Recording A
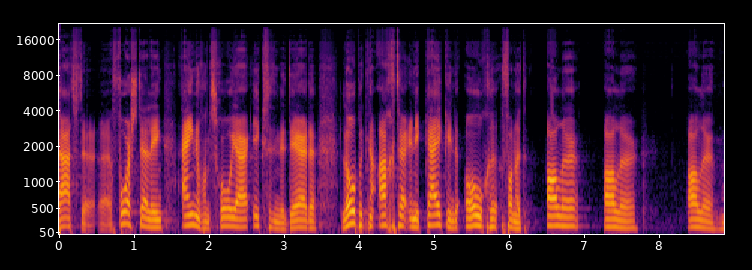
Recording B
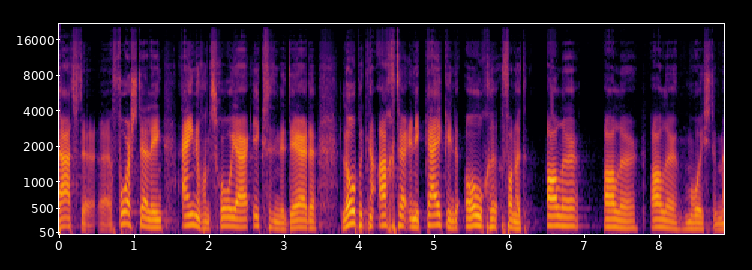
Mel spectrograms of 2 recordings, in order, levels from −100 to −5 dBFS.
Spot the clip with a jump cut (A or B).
B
